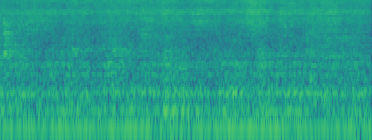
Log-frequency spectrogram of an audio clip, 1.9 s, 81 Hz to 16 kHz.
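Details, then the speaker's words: LG DLGX4001 gas dryer on a normal cycle with TurboSteam: a steady, deep burner roar with a low hum and no knocks or scraping, loud because the dryer sits in a very open space. Normal flame sound. "the flame and my Dryer's flame sounds louder than I think most others do because my dryer is in a very open environment so there's not really anything to muffle the noise"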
